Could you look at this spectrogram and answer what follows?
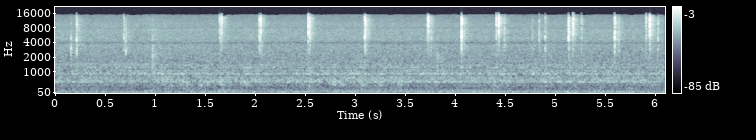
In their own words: Tapping on Bamboo sticks ~ Golpetear Palos de Bamboo 9:05 - 14:11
